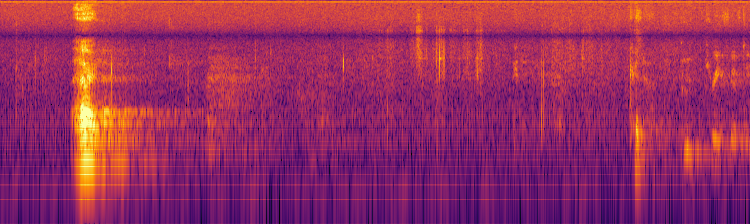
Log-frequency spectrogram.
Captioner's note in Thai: พูดเป็นภาษาฝรั่งเศส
